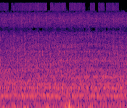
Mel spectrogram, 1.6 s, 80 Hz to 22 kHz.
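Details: 2006 Toyota Highlander 3.3 L, just after water pump replacement: quiet, steady idle hum with an even beat and no ticking, knocking or misses; running and firing well, with no leaks found.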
